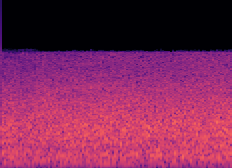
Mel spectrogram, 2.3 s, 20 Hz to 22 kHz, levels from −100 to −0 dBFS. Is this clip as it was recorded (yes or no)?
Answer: yes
